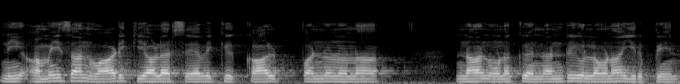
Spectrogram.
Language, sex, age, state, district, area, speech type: Tamil, male, 30-45, Tamil Nadu, Erode, rural, read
